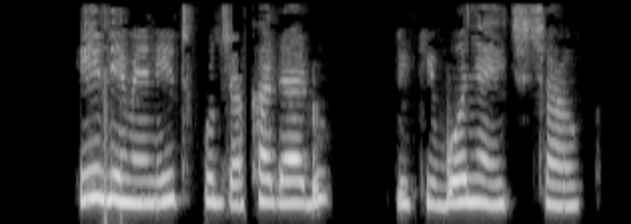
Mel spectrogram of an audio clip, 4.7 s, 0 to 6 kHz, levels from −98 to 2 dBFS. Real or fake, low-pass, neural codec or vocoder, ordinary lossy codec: fake; 5.4 kHz; vocoder, 44.1 kHz, 128 mel bands, Pupu-Vocoder; MP3, 24 kbps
